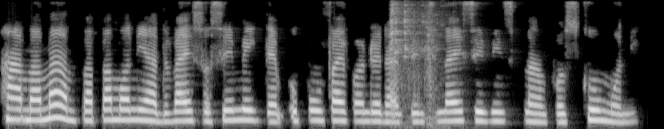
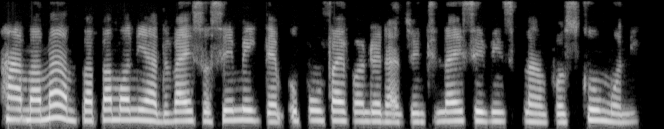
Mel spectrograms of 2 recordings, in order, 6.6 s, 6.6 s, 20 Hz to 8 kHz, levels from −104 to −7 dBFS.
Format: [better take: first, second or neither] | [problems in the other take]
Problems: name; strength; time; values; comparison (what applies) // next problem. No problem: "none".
second | noise reduction (classical method log-MMSE)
